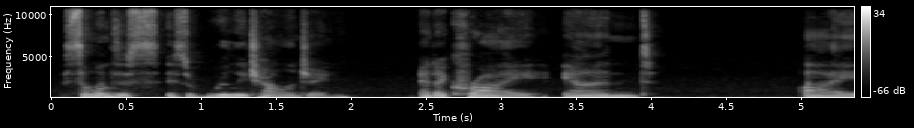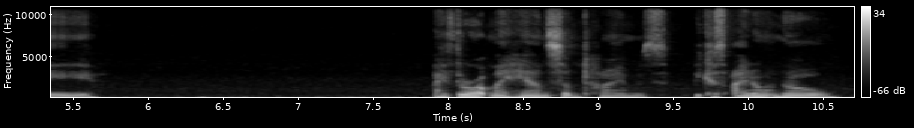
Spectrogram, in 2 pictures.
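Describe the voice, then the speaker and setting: Husky sick woman musing earnestly. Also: on the low side, dark tone, no echo. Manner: earnest, musing, with frequent restarts. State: sick, rough-voiced. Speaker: podcast host. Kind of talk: reflective spiritual monologue. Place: at home on a couch.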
